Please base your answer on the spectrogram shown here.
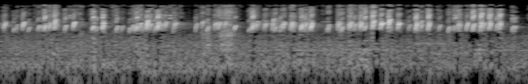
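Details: Chorus of European goldfinches giving group chatter intended to stimulate singing; quick, bright, jangling twitters in clustered bursts about every half second, high and metallic throughout.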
